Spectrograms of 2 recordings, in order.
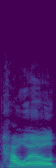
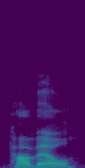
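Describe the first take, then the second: First: The name sounds like Powell, with a w sound. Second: The name sounds like Pavel, with a v sound. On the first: The speaker calls it wrong. "I've been saying it Powell" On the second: The speaker calls it right. "They're saying pa- Pavel"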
